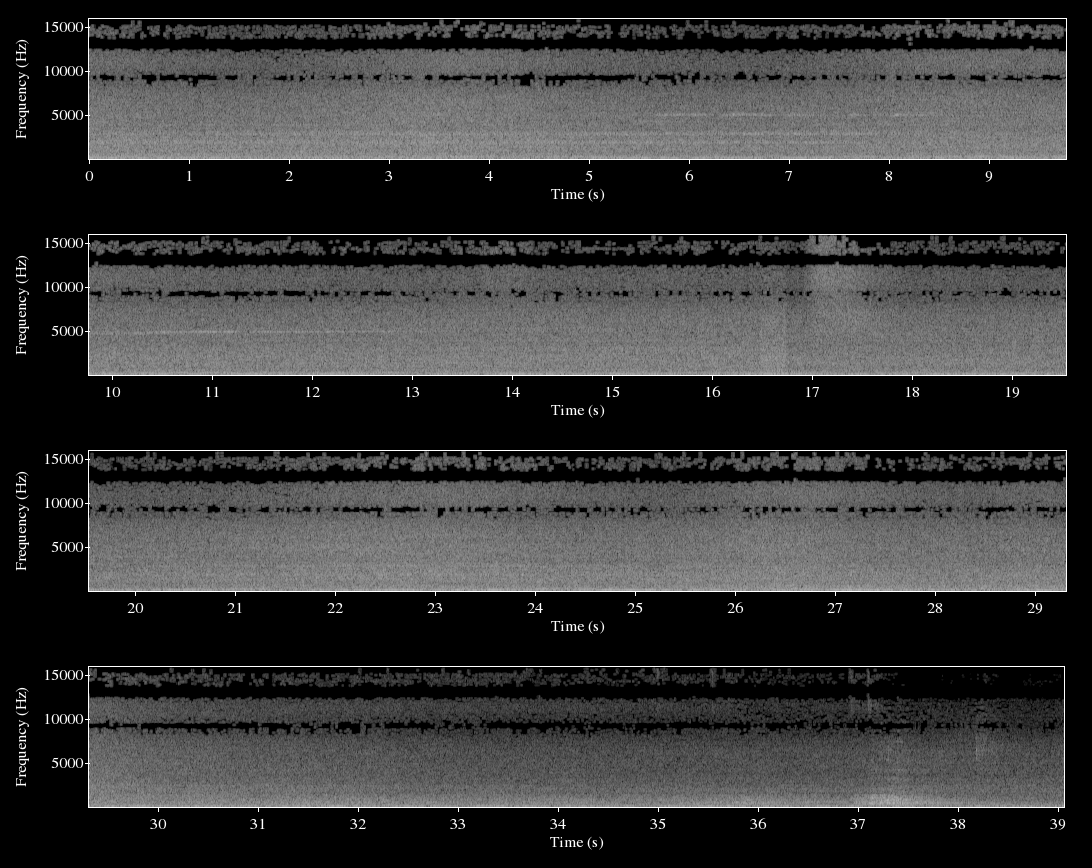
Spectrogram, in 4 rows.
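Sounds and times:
subway train equipment hum: 0.0 - 39.0.

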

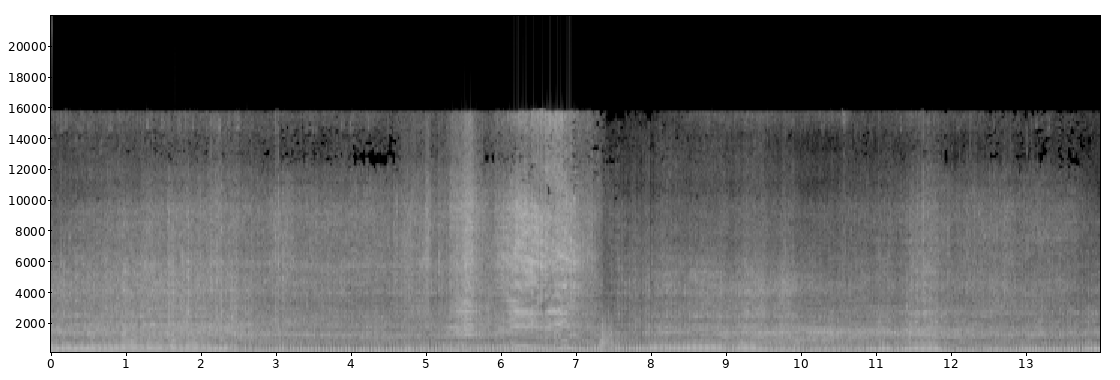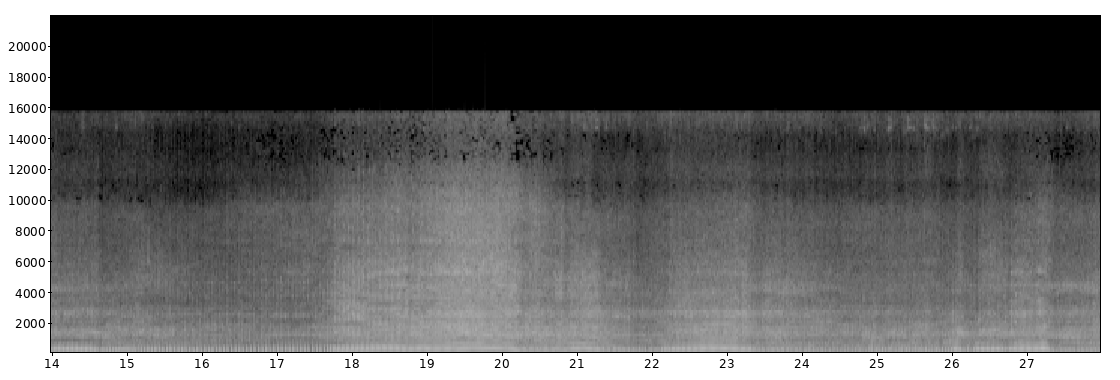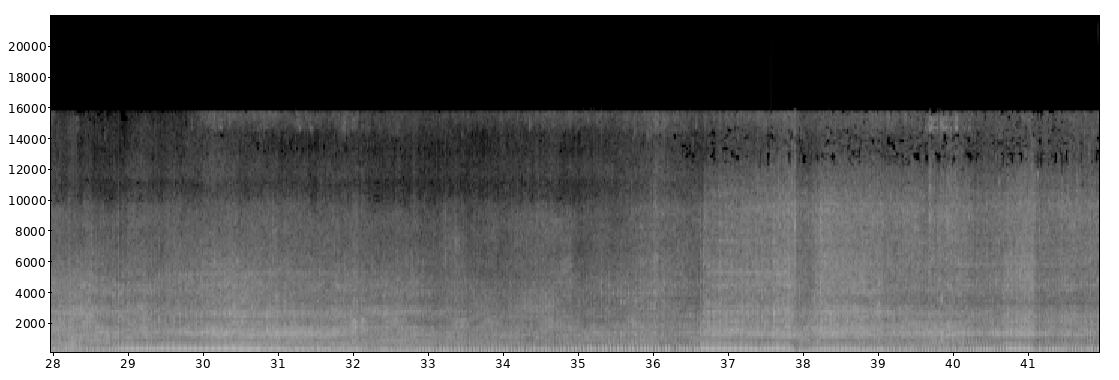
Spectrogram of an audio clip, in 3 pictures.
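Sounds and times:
dirt bike engine revving: 0.0 - 15.0, 17.6 - 21.5, 35.3 - 41.9.

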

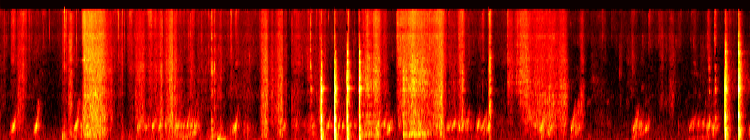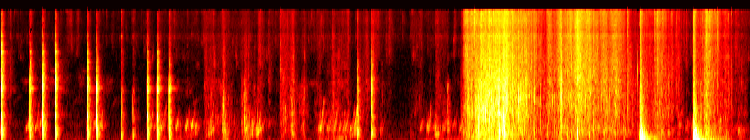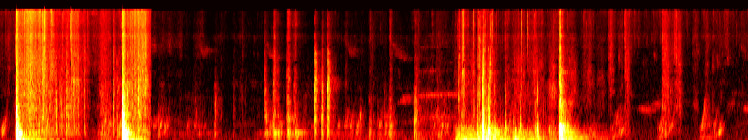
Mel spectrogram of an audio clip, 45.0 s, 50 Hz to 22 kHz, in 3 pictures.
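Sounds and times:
mortar poured onto plastic tarp: 1.3 - 4.0, 7.9 - 9.3, 24.2 - 29.7, 30.3 - 33.0.

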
